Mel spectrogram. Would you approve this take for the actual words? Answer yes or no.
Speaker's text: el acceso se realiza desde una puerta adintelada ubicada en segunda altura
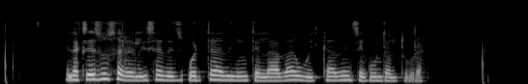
no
